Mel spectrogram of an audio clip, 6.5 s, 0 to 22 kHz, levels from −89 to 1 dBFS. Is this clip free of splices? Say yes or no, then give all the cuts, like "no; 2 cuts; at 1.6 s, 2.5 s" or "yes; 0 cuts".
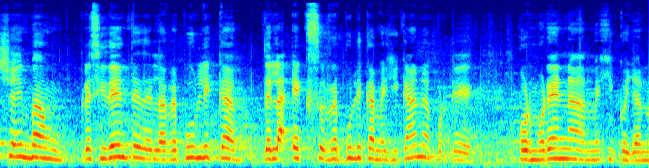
yes; 0 cuts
